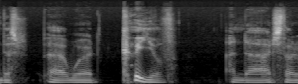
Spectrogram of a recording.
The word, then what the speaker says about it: Kyiv: I heard Alex Thompson once pronouncing this word Kyiv, and I just thought it was pretty good.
